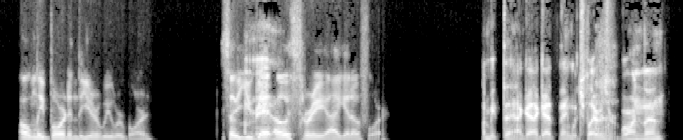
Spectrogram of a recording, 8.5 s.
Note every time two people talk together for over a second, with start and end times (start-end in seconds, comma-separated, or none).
none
